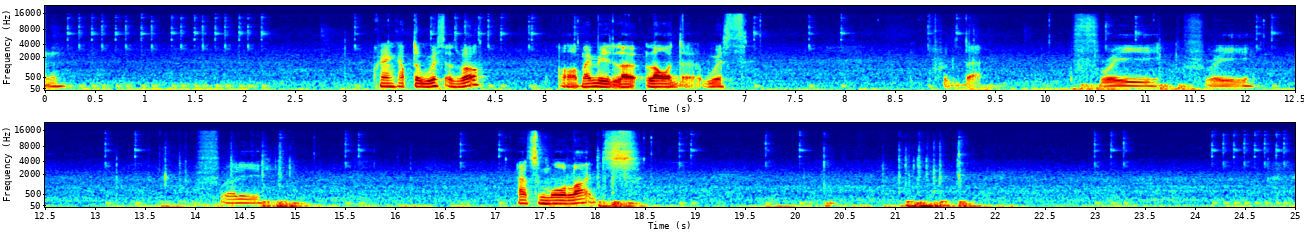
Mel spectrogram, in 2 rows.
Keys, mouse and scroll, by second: 10.3 KP_3, 10.6 click, 11.1 KP_3, 12.1 click, 14.7 KP_3, 15.5-17.8 drag, 18.0 KP_2, 18.8-20.9 drag, 21.1 KP_2, 23.0-25.0 drag.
